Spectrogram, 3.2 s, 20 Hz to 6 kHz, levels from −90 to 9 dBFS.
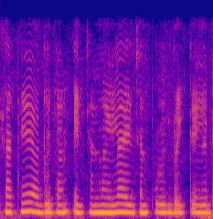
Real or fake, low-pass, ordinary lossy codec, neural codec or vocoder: fake; 5.4 kHz; none; codec, 44.1 kHz, 3.4 kbps, Pupu-Codec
